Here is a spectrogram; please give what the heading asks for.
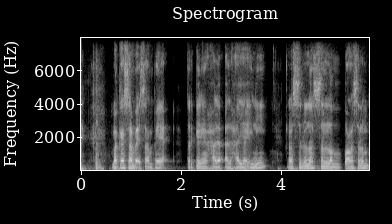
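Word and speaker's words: الحياء: Akan melahirkan al-haya. Al-haya, ya, bukan al-haya. Pakai hamzah ya, bukan ha atau ha, tapi hamzah.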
